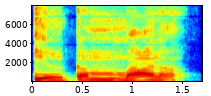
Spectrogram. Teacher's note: हुर्फ बा साकिन का हर्फ मीम मुशद्दद में इदगाम मुतजानिसैन हो गया।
